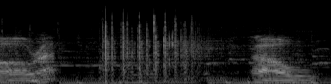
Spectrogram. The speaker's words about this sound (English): we're going to let you roll the dice. Your normal handicap is 18, but whatever the number comes up after rolling the dice will take off from 18. That will be your handicap for this afternoon and this afternoon only, so roll those bones.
